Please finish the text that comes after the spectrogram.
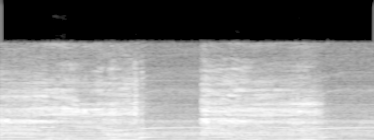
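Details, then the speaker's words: Drill Doctor sharpening a half-inch cobalt drill bit: steady high grinding hiss, briefly dipping as the bit turns; bit is ground past the intended range, rounding the split point; fix is adjusting the cut depth setting. "it should only sharpen through this range here once it gets over here it shouldn't be touching it anymore and that's what's creating that rounding it's actually shoving it in there and turning it around"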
